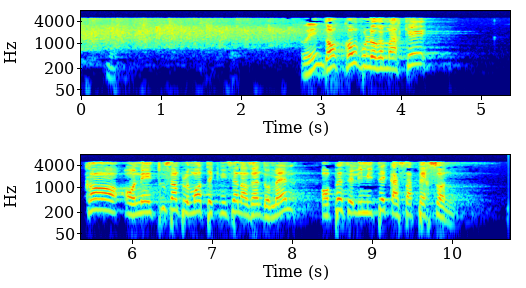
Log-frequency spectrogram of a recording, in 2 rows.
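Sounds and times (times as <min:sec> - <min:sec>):
audience applause: 0:00.0 - 0:03.0
speech: 0:02.8 - 0:04.4, 0:05.4 - 0:10.7.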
